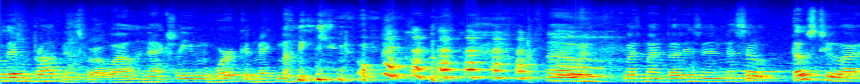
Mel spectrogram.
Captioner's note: laughter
